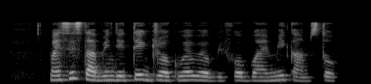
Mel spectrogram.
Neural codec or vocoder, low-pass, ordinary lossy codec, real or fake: none; 7.2 kHz; MP3, 48 kbps; real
